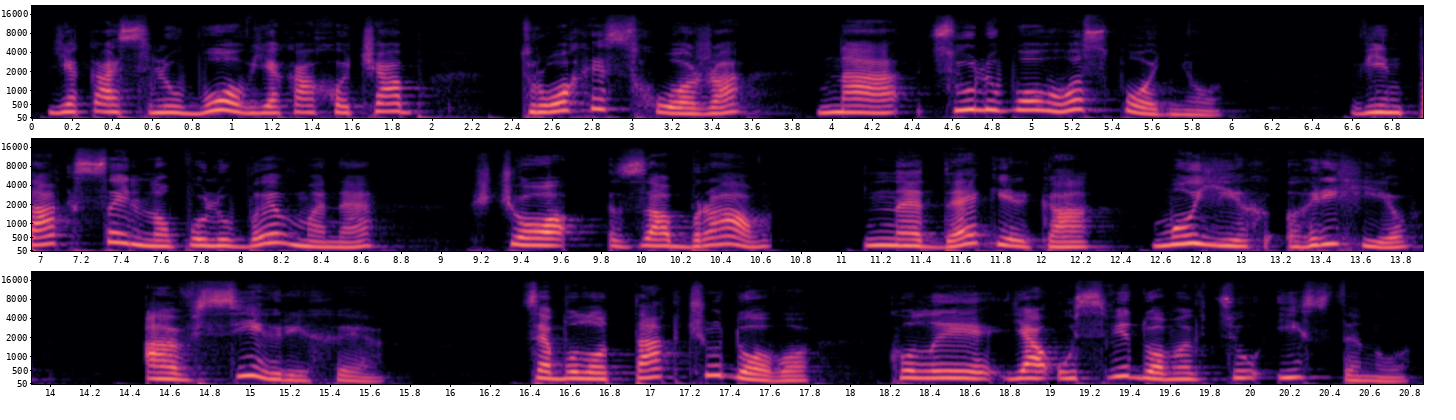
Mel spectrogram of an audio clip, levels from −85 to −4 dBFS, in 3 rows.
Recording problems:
none

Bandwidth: 15.5 kHz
